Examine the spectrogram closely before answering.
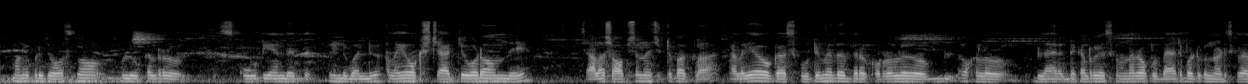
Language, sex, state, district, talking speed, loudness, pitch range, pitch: Telugu, male, Andhra Pradesh, Visakhapatnam, 135 wpm, -26 LUFS, 130-140 Hz, 135 Hz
